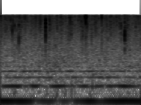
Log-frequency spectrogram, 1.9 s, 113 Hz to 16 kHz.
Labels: {"label": "biophony, midshipman", "recorder": "SoundTrap 500"}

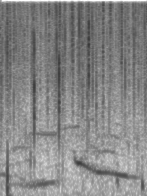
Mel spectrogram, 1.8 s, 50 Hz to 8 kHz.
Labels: {"label": "biophony", "recorder": "SoundTrap 300"}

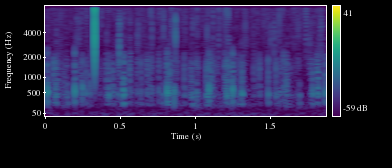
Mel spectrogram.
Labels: {"label": "biophony, sea urchins (Echinidae)", "recorder": "SoundTrap 600 or HydroMoth"}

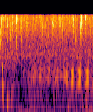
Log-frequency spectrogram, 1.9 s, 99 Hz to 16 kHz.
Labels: {"label": "biophony, croak", "recorder": "SoundTrap 500"}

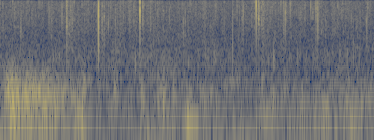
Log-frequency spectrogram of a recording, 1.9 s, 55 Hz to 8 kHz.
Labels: {"label": "biophony", "recorder": "SoundTrap 500"}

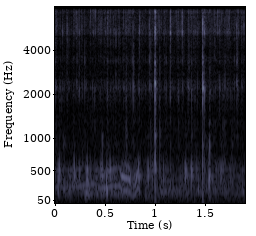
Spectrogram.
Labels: {"label": "biophony, cascading saw", "recorder": "HydroMoth"}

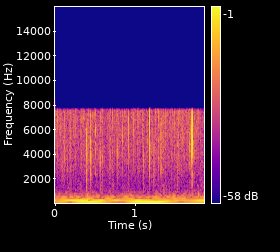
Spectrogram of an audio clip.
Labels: {"label": "biophony, midshipman", "recorder": "SoundTrap 500"}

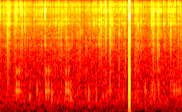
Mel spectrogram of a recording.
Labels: {"label": "ambient", "recorder": "HydroMoth"}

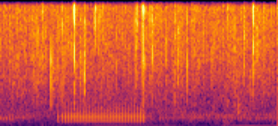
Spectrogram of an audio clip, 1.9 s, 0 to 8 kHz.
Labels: {"label": "biophony, croak", "recorder": "SoundTrap 500"}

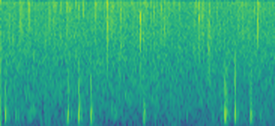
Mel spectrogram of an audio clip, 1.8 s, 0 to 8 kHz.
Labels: {"label": "biophony, pulse", "recorder": "SoundTrap 500"}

